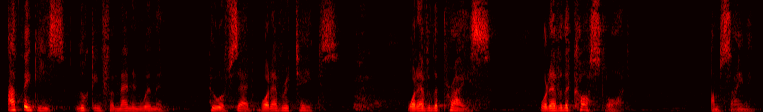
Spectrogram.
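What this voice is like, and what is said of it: English accent. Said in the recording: “this English accent”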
